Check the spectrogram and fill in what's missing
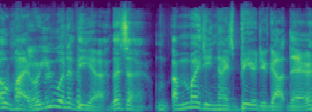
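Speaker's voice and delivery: patronizing, condescending, talking-down tone. Retelling what a man said about someone's beard: mock-condescending. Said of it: "He says, kind of like condescendingly".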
